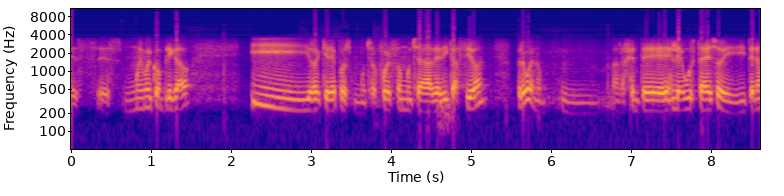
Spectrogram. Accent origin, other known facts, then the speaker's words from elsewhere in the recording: Albacete, Castilla-La Mancha, Spain; la banda, aunque somos la mayoría de Albacete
